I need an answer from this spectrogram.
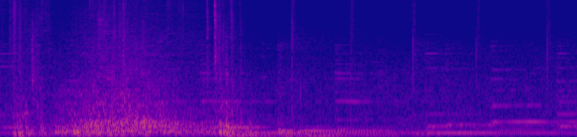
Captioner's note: guitar plays gently during soundcheck; van door whooshes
